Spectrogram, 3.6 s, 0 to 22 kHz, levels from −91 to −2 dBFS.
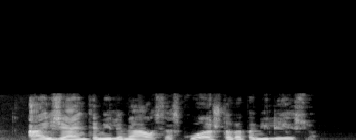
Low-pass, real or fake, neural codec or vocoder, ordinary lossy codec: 7.2 kHz; real; none; MP3, 96 kbps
